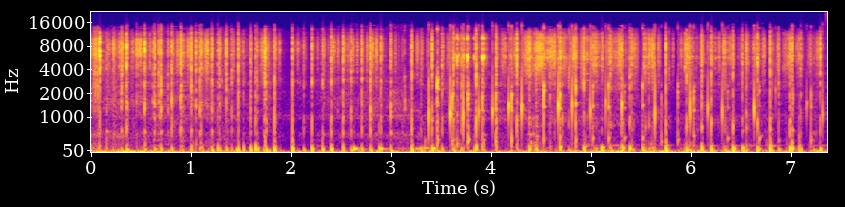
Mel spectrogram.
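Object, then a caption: Round hollow plastic lid. A round, hollow, palm-sized black plastic lid is held in both hands and tapped and scratched with fingertips and nails. A rapid, steady stream of short, hollow, low thumps, each dying away almost at once, is mixed with faint bright scratching.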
